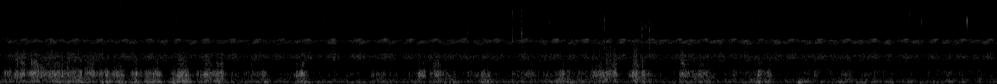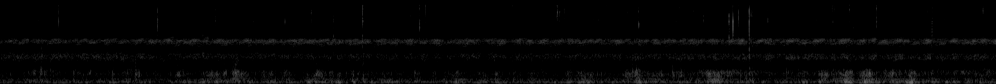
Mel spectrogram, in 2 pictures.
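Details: Croaking frogs in a natural outdoor setting, a steady two-tone droning trill, crackly bursts louder near the start, then a fast, uneven patter of clicks throughout.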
